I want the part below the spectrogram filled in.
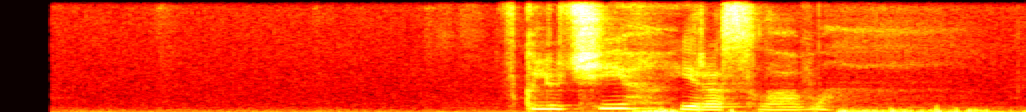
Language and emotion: Russian, sad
